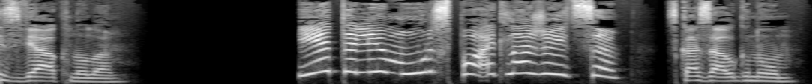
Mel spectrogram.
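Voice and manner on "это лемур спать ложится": high, earnest little gnome; tiny gnome voice. Acted. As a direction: explain it like a small nervous gnome. (тоненький голос гнома)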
